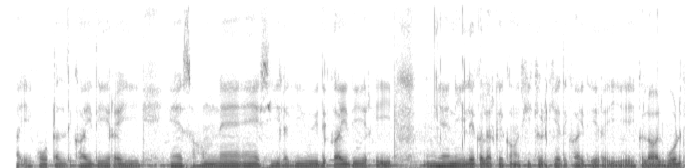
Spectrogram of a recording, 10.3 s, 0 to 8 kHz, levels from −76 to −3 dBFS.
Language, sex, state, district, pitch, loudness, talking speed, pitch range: Hindi, male, Maharashtra, Nagpur, 115 Hz, -34 LUFS, 165 wpm, 110-125 Hz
